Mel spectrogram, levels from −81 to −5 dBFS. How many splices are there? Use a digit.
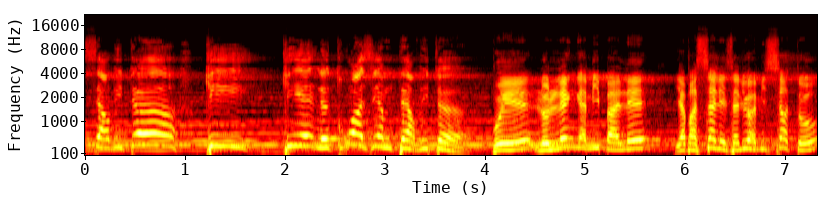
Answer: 0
